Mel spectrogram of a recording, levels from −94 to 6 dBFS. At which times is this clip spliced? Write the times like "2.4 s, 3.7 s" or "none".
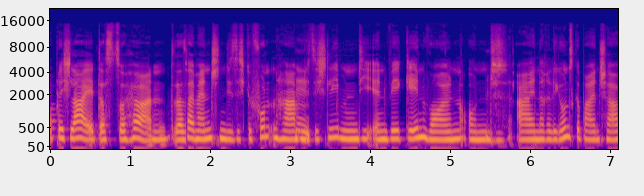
1.7 s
